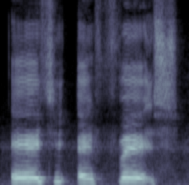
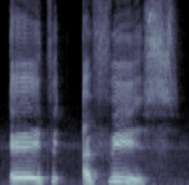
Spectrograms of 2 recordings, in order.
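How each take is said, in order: Both takes have the same delivery.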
